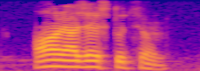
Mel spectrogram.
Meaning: necessity, need
- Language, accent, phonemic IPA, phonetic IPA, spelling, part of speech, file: Armenian, Eastern Armenian, /ɑnhəɾɑʒeʃtuˈtʰjun/, [ɑnhəɾɑʒeʃtut͡sʰjún], անհրաժեշտություն, noun, Hy-անհրաժեշտություն.ogg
